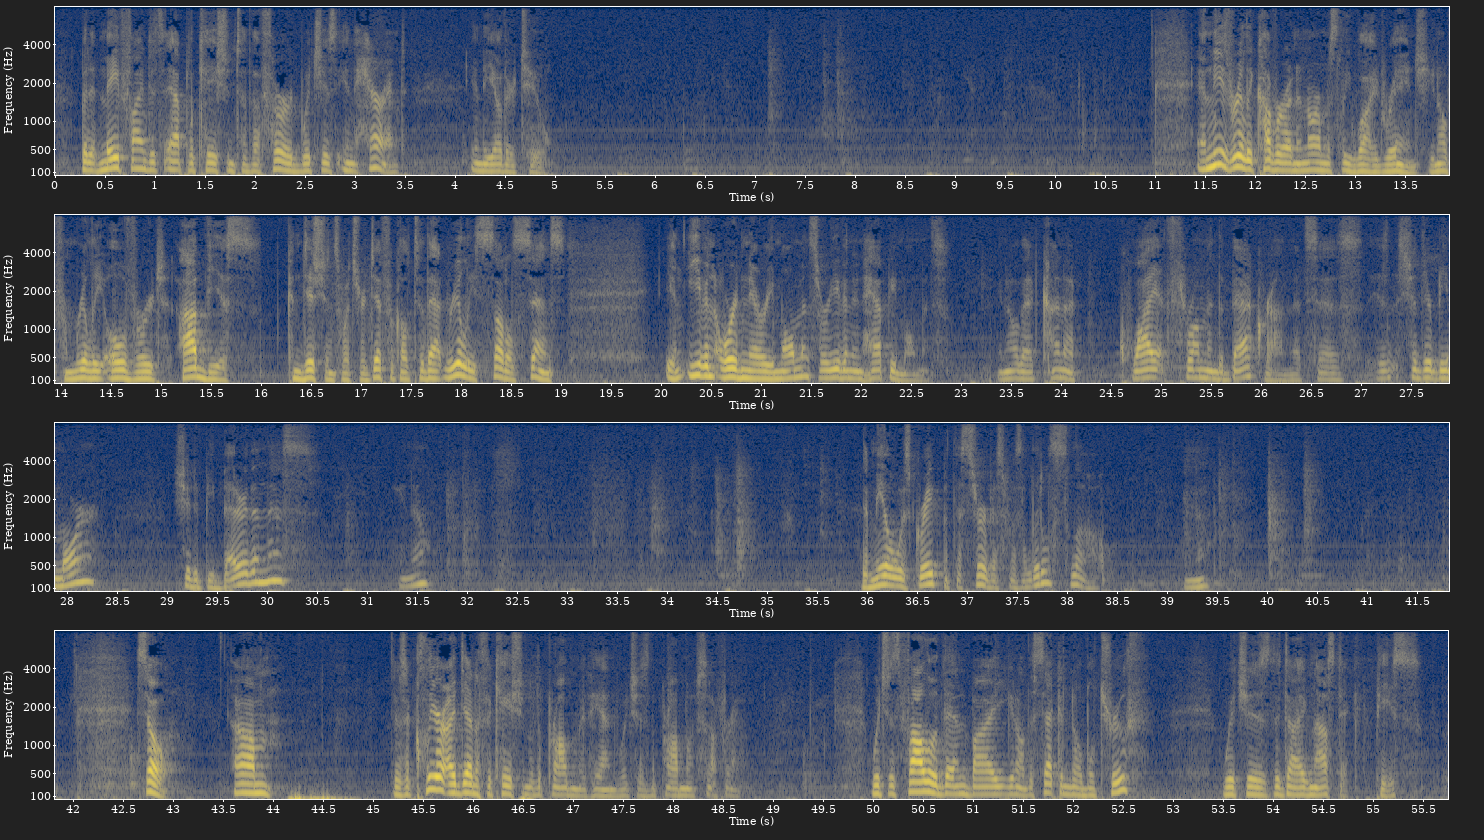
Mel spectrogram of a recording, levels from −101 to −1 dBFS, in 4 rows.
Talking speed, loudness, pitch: 125 wpm, -23 LUFS, 120 Hz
